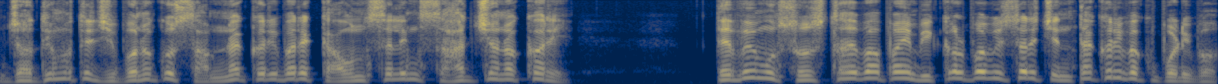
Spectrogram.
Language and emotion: Odia, fearful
